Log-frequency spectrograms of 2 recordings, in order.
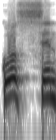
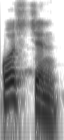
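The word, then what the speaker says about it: question: সন যেমন এডুকেশন তারপরে এস টি আই ও এন এটাও সন কিন্তু সনের আগে এস আছে তো এটাকে পড়বো আমরা চন উচ্চারণ পড়বো যেমন কোশ্চেন পড়ি কিন্তু কোশ্চেন পড়া উচিত আমাদের যেমন কোশ্চেন সি এই সি কে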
